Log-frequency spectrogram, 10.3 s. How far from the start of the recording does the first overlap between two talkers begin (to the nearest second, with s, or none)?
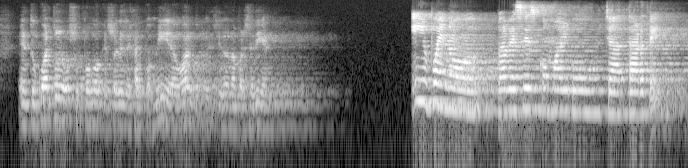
none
